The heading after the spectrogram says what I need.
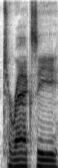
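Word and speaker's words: Pteraxii: sulfur hounds and five traxi which can either be sterilizers or Sky stalkers the P silent the p is silent deep cut for people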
